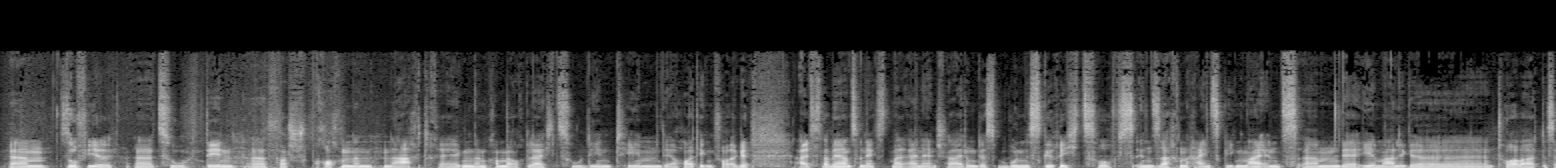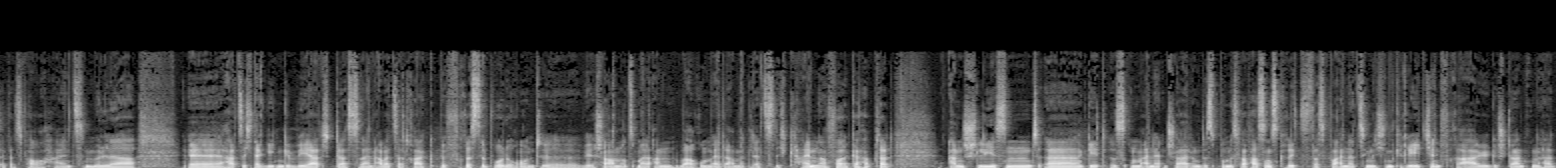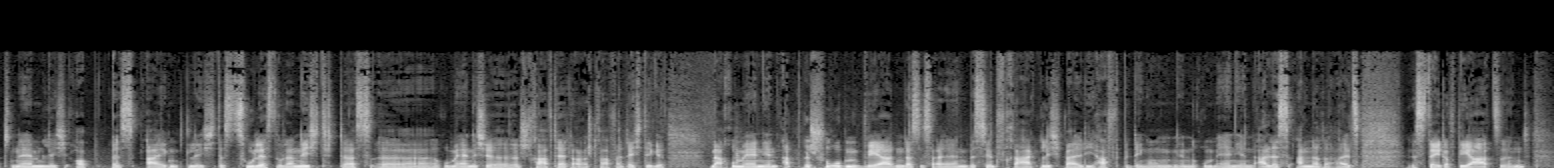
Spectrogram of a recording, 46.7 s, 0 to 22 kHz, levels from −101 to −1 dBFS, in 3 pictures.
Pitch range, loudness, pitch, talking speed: 90-110 Hz, -19 LUFS, 95 Hz, 155 wpm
